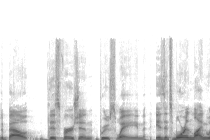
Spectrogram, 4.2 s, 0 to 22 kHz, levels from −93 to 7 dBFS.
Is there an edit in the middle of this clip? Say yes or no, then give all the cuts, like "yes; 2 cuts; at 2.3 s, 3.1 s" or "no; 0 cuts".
yes; 2 cuts; at 1.9 s, 3.0 s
